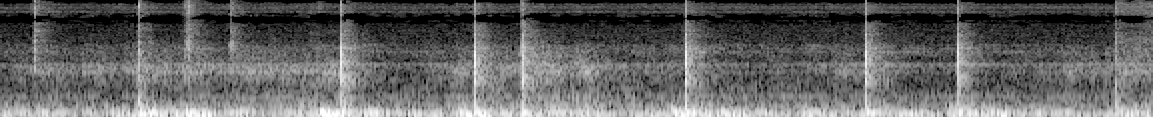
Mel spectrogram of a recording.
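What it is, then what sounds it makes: Laptop keyboard with plastic keys. Fingertips type slowly on the plastic keys of an aluminum laptop, the right hand sometimes resting on the trackpad. Short, dry, spaced key clicks with bright tops sit over a steady low rumble, each tap fading almost at once.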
